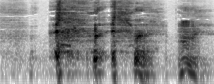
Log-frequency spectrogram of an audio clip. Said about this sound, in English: talking a lot makes me cough right now.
